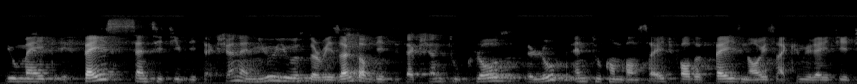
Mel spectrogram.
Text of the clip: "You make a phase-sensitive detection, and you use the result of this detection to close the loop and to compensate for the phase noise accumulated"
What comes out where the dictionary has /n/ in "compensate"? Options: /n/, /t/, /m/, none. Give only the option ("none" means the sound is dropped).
/n/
